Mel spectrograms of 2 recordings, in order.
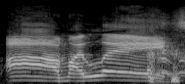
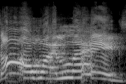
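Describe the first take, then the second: First: It is said flatly, like a cyborg. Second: It is screamed out in pain.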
